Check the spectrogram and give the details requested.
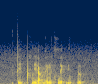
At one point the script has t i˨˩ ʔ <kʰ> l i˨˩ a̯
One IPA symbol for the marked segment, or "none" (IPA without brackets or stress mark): pʰ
